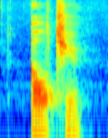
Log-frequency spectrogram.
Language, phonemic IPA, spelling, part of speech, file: Dutch, /ˈɑlcə/, altje, noun, Nl-altje.ogg
- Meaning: diminutive of alt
